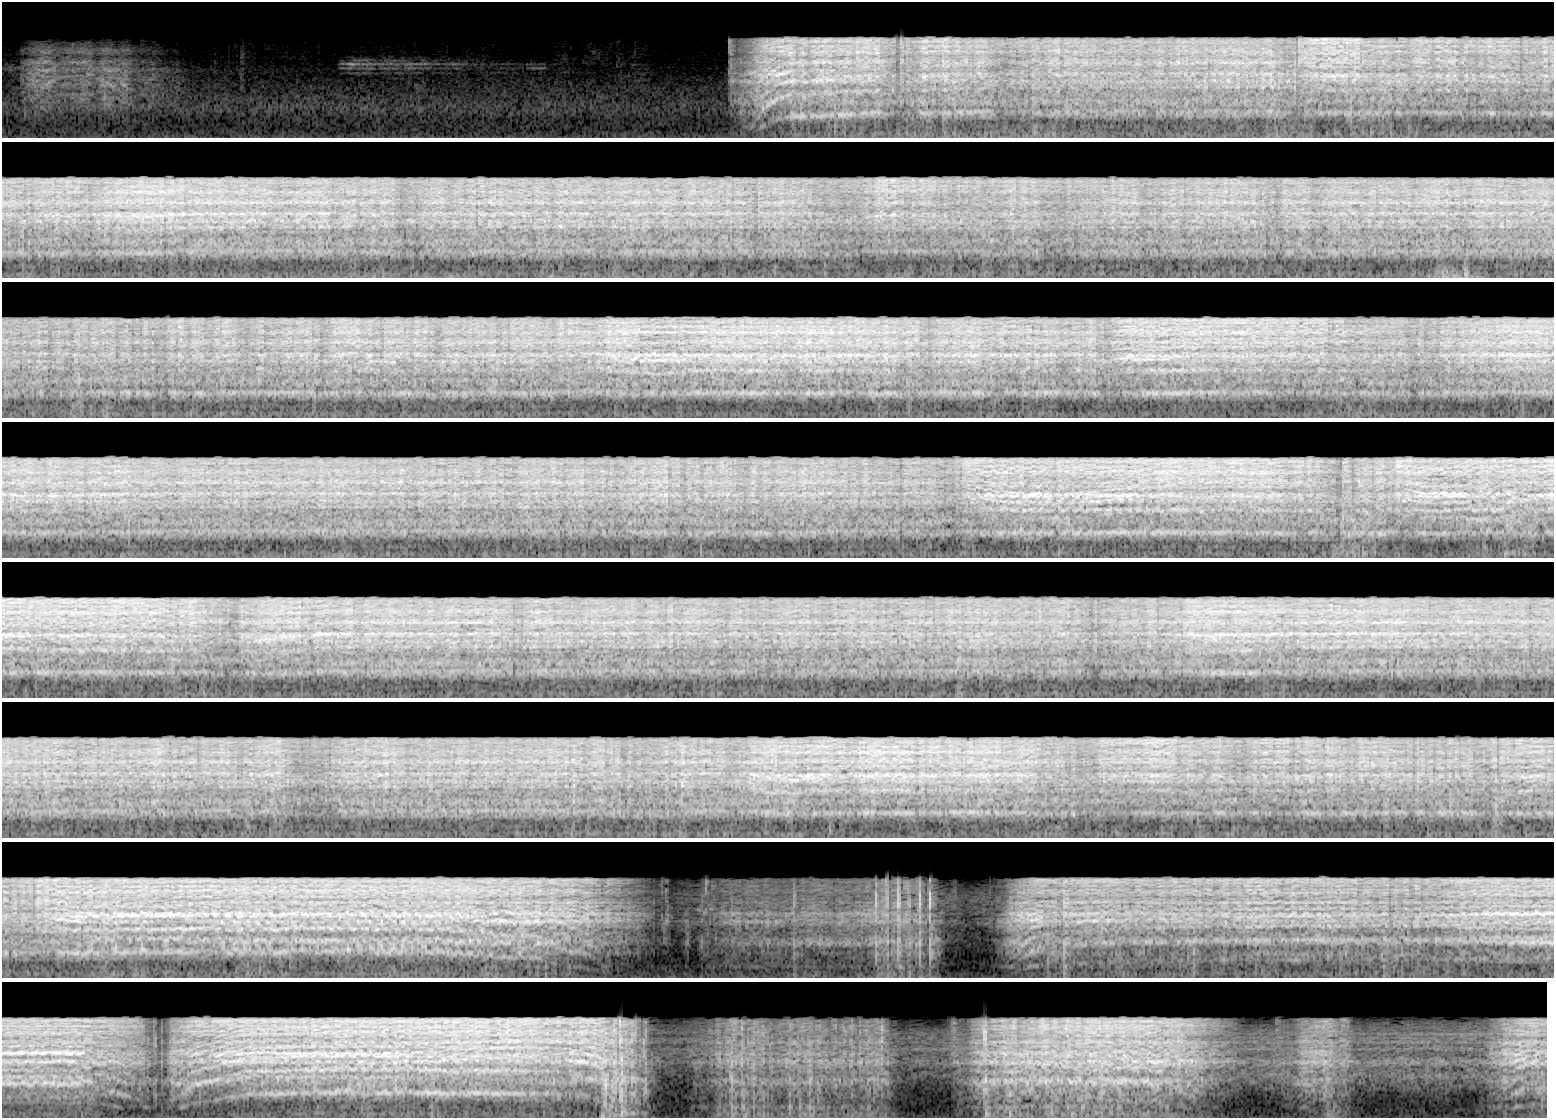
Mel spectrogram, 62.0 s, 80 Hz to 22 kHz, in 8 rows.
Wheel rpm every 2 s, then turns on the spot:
0, 40, 220, 220, 230, 230, 230, 230, 220, 220, 220, 220, 230, 220, 210, 210, 220, 230, 230, 230, 230, 220, 220, 200, 110, 40, 160, 140, 120, 60, 30.
none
